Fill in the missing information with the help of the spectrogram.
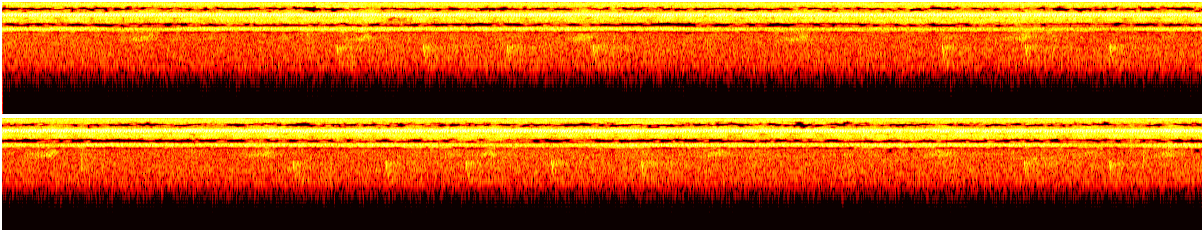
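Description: Steady, high-pitched chirring of an insect chorus that does not let up, with faint soft ticks here and there.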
